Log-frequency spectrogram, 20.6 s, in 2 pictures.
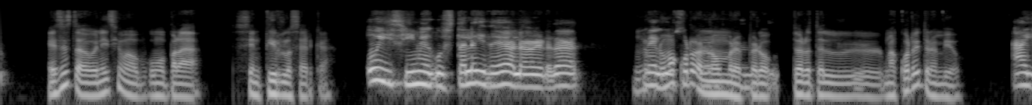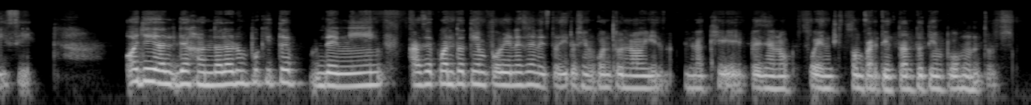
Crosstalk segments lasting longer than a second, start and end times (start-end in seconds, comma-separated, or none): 6.4-7.8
